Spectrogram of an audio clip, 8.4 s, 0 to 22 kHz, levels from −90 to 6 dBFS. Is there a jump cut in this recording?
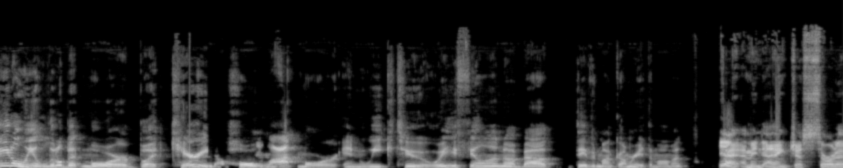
no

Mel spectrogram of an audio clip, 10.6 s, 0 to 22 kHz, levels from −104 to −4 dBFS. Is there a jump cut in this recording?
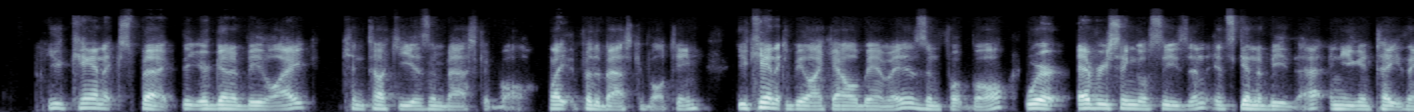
yes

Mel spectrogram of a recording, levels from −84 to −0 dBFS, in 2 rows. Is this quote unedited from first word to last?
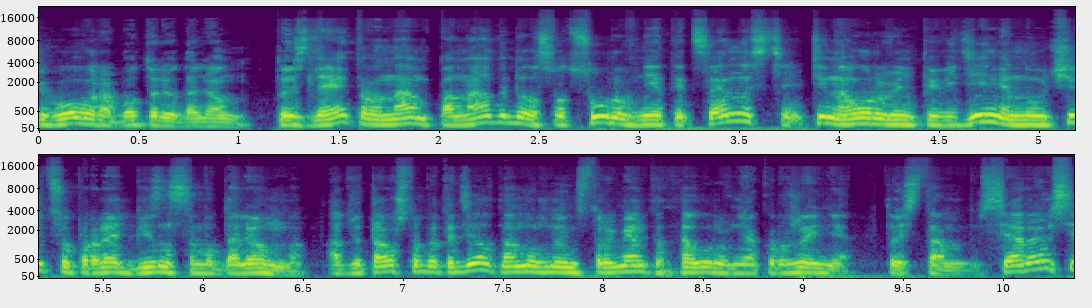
no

